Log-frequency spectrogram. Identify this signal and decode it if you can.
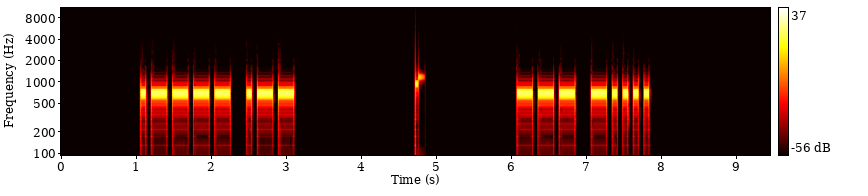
Morse code, heard as a keyed tone, about 17 wpm, 700 Hz. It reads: 1 W O 6
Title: Single-Letter Single-Number 17wpm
